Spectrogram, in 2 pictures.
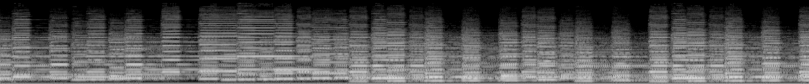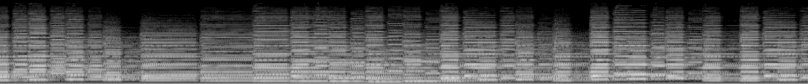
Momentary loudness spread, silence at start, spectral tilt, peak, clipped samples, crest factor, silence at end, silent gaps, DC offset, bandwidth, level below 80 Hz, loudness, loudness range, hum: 5 LU; 0 s; -4.5 dB/octave; 0 dBFS; under 0.1%; 16 dB; 0 s; none; 2%; 17.5 kHz; -52 dBFS; -15 LUFS; 1 LU; none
